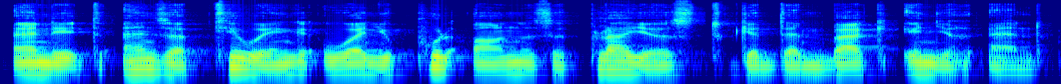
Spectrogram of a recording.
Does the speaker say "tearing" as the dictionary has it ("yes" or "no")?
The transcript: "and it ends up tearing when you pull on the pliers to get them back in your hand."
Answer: no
